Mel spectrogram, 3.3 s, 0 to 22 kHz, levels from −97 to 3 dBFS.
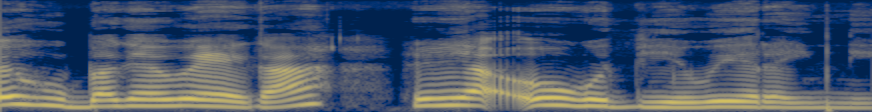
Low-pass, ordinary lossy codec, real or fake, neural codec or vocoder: none; none; real; none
